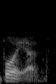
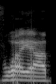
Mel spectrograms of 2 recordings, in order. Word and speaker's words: Voie: But it's it's really Norwegian and in Norway it's spelled W I E, but it's pronounced Voya. So, it's it's very Norwegian. It's not French. Ellen Voya, who who is as fancy as she wants to be.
